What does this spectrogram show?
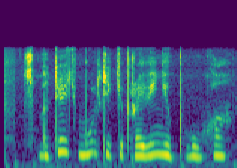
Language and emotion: Russian, neutral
